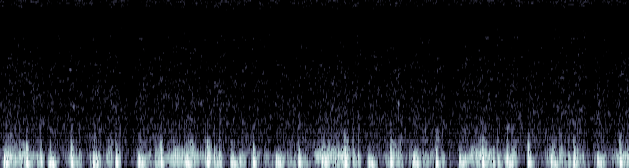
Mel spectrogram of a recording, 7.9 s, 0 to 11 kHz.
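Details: Rapid, strong, regular low thumps at about 105 beats a minute: a fast pounding heartbeat (tachycardia).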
